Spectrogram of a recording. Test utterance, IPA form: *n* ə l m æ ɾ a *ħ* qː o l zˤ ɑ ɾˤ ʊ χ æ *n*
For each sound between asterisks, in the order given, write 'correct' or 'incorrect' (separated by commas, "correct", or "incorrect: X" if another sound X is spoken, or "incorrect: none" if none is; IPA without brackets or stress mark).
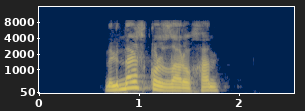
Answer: incorrect: m, incorrect: θ, incorrect: m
